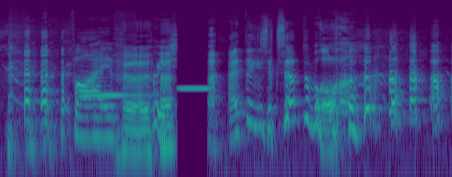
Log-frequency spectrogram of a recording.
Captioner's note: laughs; both laugh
